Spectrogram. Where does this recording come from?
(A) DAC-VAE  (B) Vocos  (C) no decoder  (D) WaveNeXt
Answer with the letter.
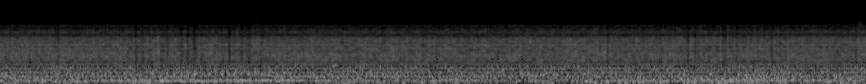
B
